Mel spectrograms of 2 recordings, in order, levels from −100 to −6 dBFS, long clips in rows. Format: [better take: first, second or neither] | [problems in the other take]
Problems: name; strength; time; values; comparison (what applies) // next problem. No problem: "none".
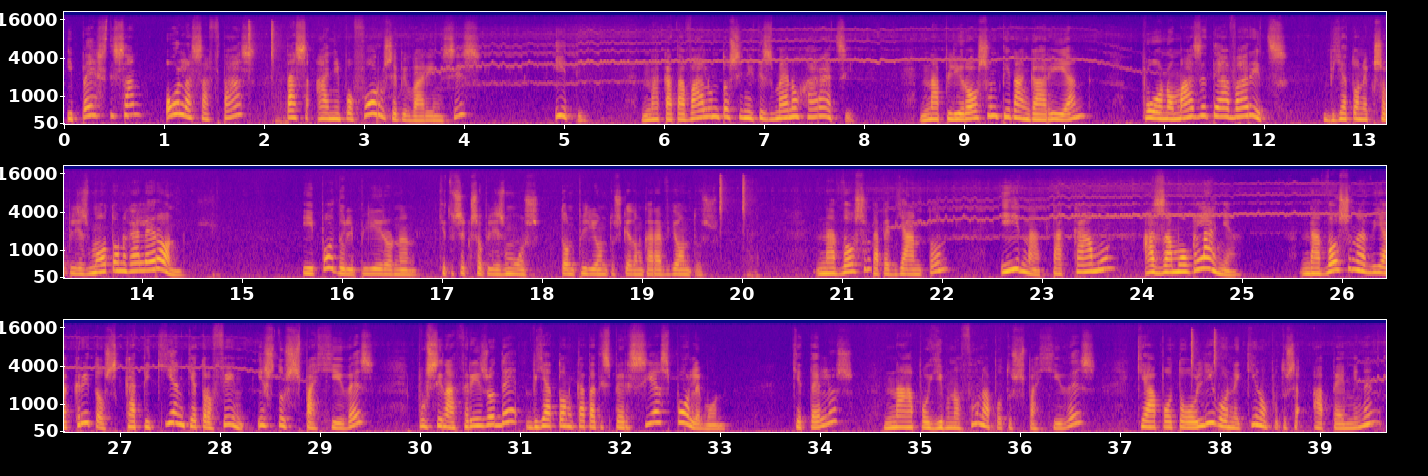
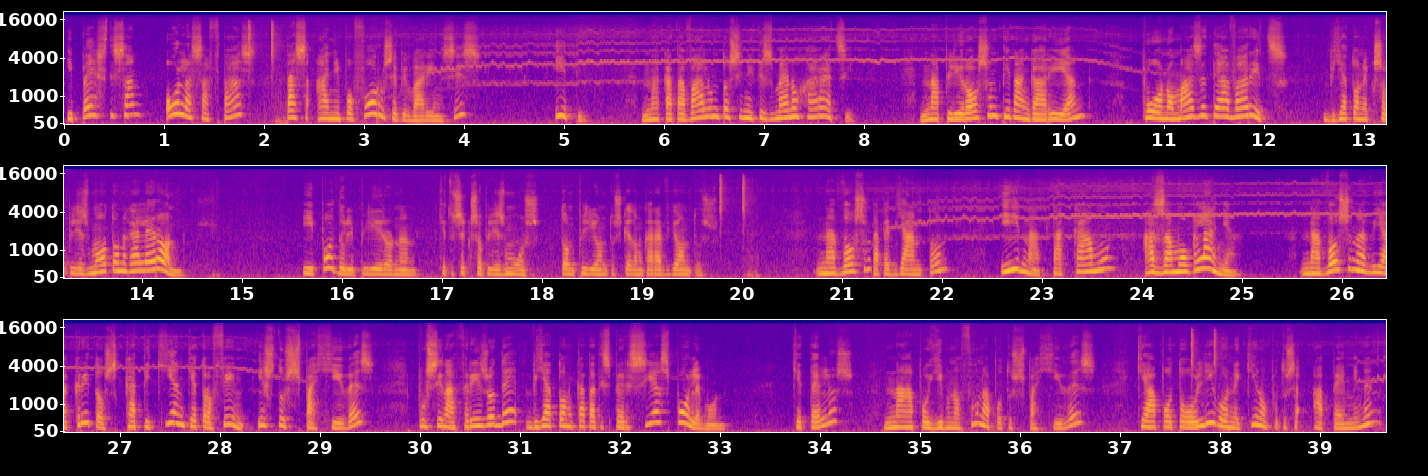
neither | hiss; noticeable; throughout; 15 dB below the speech; the same in both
